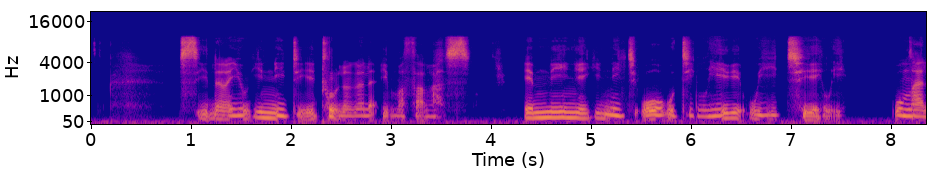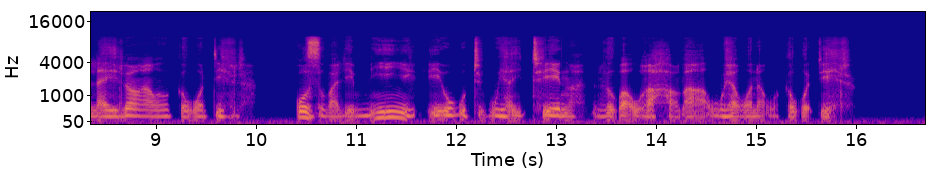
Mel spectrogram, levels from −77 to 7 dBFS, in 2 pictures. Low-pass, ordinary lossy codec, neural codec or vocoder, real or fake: 9.9 kHz; AAC, 64 kbps; autoencoder, 22.05 kHz, a latent of 192 numbers a frame, VITS, trained on many speakers; fake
